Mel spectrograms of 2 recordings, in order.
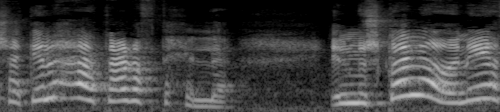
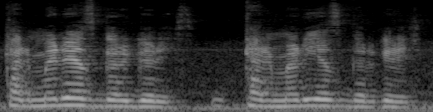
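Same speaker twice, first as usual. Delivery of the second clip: quiet repeating to oneself; 7 semitones lower, 6 dB quieter than usual. Shown as a demonstration. Student drilling a hard worm name alone, softly murmured. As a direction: repeat the worm name under your breath, lower and softer. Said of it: "انت هتقعد تكرر اسم الدوده".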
